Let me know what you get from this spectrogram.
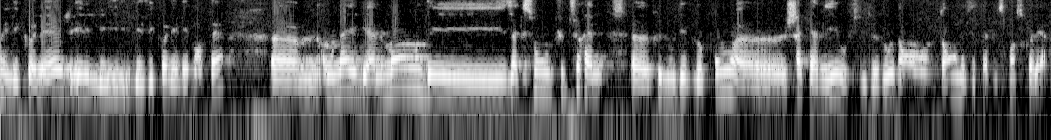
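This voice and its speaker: Mellow-voiced Frenchwoman explaining in an interview. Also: medium pitch, poor audio. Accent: French from France. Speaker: interview guest, cultural programme manager at a theatre. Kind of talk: radio interview, explanatory answers.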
